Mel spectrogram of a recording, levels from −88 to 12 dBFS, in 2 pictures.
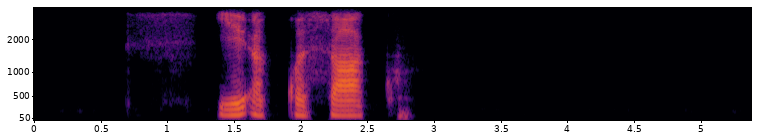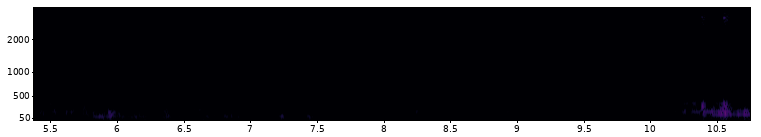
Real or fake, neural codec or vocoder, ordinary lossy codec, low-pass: real; none; Opus, 32 kbps; 3.6 kHz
